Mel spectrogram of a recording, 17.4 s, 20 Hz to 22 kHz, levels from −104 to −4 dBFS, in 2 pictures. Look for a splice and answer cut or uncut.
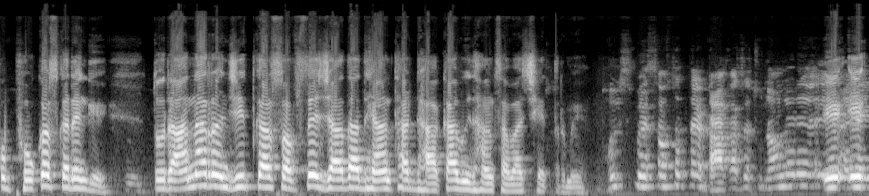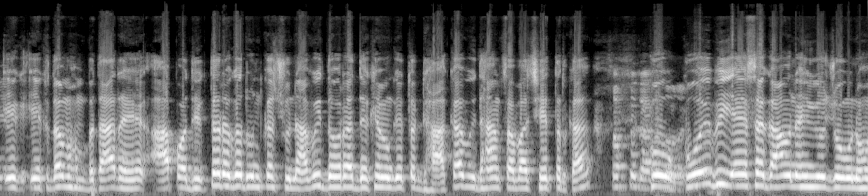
uncut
